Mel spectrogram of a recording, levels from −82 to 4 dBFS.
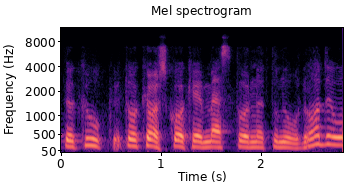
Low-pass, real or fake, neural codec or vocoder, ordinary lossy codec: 7.2 kHz; fake; codec, 16 kHz, 0.5 kbps, X-Codec, WavLM features, trained on Multilingual LibriSpeech; Opus, 16 kbps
